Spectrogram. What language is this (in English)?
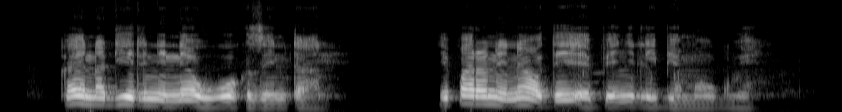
Luo (Kenya and Tanzania)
